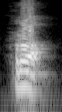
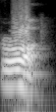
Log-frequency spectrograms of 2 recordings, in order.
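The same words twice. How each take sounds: First: The R is thick and low-pitched. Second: The R sounds like an English R. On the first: The speaker calls it right. "Ra is thick here. ... Low frequency" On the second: The speaker calls it wrong. "It's not Ra"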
